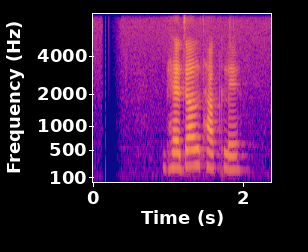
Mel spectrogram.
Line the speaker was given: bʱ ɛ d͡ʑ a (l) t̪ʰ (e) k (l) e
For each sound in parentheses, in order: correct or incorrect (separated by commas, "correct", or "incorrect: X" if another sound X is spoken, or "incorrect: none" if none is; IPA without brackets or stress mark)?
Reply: correct, incorrect: a, correct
